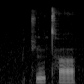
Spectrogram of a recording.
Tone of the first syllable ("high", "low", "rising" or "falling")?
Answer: low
